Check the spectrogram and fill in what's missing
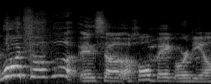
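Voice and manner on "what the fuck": shocked squeak. Retold or imitated. Andy shocked retold.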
